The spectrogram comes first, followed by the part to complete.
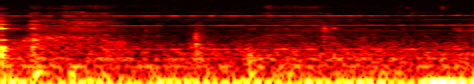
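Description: A wooden spoon clicking and scraping against a ceramic plate as curry and rice are scooped up, with one sharp click at the start and a couple of fainter ones about a second in, over quiet chewing.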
